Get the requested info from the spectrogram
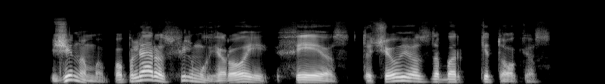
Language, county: Lithuanian, Vilnius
